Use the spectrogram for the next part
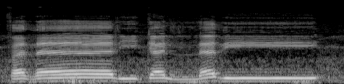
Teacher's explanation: زال کے اوپر کھڑا زبر ہے، اس کو تھوڑا کھینچیں گے، کھڑا زبر الف مدہ کی آواز دیتا ہے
